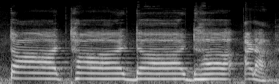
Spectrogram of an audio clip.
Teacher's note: ये जीहा या मूर्धन मतलब जीभ या मूर्धन्य की सहायता से बोले जाते हैं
